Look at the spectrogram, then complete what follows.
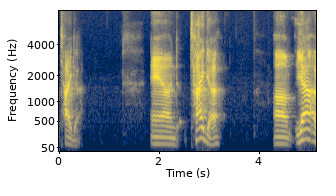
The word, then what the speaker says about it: Taiga: i believe it's pronounced taiga like tiger but taiga and tyga um yeah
